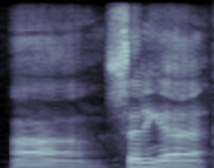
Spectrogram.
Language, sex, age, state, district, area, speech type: Tamil, male, 60+, Tamil Nadu, Coimbatore, rural, spontaneous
